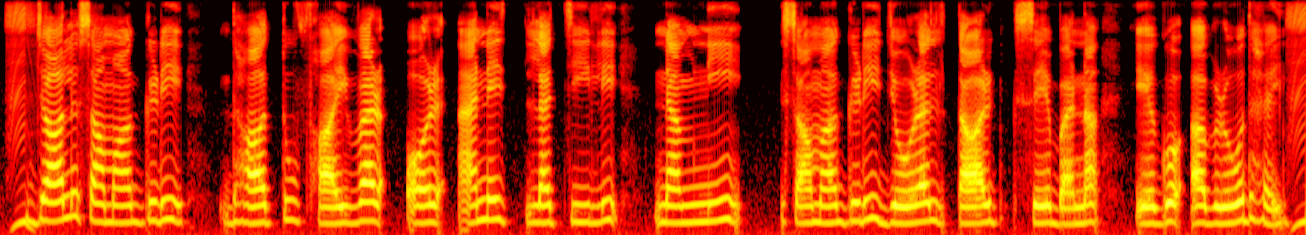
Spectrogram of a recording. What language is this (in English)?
Magahi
